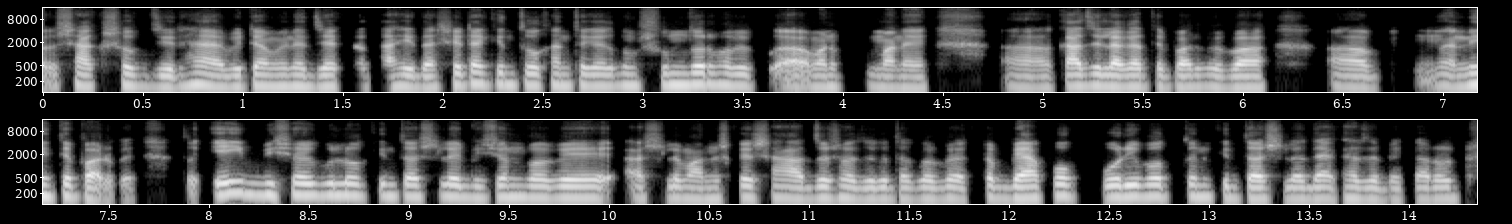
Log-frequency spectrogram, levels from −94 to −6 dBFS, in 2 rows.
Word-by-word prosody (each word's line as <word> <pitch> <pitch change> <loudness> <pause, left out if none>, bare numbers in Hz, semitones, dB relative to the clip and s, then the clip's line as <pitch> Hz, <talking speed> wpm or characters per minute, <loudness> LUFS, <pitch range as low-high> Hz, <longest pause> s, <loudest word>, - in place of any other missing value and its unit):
শাকসবজির 140 -2 -1
হ্যাঁ 150 -4 +4
ভিটামিন 145 0 0
এর 140 - -3
যে - - +3
একটা - - -12
চাহিদা 135 0 +1
সেটা 165 +1 +3
কিন্তু 155 -1 -4
ওখান 155 0 -3
থেকে 150 -1 0
একদম 150 +1 -4
সুন্দরভাবে 155 -1 +1 0.2
আ - - +5
মান 140 - +1 0.3
মানে 130 -1 +1 0.5
এ্যা 135 - -5 0.2
কাজে 145 +1 +5
লাগাতে 140 0 +4
পারবে 135 +1 +1
বা 135 - +7 0.4
আ - - -2 0.6
নিতে 160 +1 +2
পারবে। - - +2 0.3
তো - - -11 0.2
এই 200 - +4 0.2
বিষয়গুলো 175 0 +1
কিন্তু 165 0 -5
আসলে 165 0 0
ভীষণভাবে 150 -1 +1 0.3
আসলে 145 +1 -4
মানুষকে 140 +3 -3
সাহায্য 145 -1 0
সহযোগিতা 140 -1 -1
করবে। 140 +1 -1
একটা 160 - -3
ব্যাপক 155 +3 +5 0.2
পরিবর্তন 160 +1 +2
কিন্তু 145 -1 -4
আসলে 140 0 -2
দেখা 140 0 -2
যাবে। 130 -1 -4
কারণ 140 0 -1
145 Hz, 180 wpm, -23 LUFS, 140-160 Hz, 0.6 s, বা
